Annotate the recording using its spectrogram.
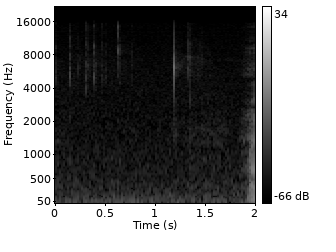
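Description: Faint keystrokes on a computer keyboard as a word is typed: a few light, scattered clicks, one sharper than the rest a little past halfway.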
